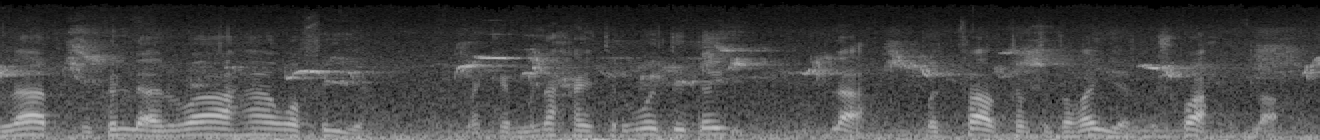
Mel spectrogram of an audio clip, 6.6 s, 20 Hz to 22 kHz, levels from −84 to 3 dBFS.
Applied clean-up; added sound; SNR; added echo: none; Chirp, tweet; 1 dB; none.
